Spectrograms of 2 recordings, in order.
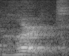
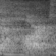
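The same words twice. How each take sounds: First: "hurt" said in place of "heart"; heart mispronounced as hurt. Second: "heart" with its open vowel; the correct "heart", set against "hurt"; heart pronounced correctly. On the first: Teacher showing what the learner says instead, mistaken "hurt". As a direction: swap in the vowel of "hurt". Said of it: "você pronuncia hurt". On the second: Teacher explaining what the learner fails to say, correct "heart". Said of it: "você não pronuncia heart". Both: Shown as a demonstration.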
